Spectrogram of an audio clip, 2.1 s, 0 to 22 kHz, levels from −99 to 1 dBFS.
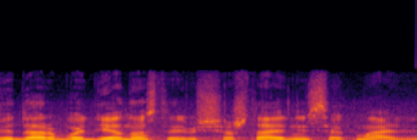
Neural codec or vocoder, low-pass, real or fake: none; 10.8 kHz; real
